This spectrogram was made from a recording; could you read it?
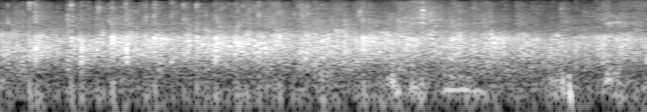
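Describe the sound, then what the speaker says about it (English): Sustained applause from a conference audience giving a standing ovation to speedway figure Tony Rickardsson, dense, steady clapping throughout at a fairly even level. "Please clap your hands."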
